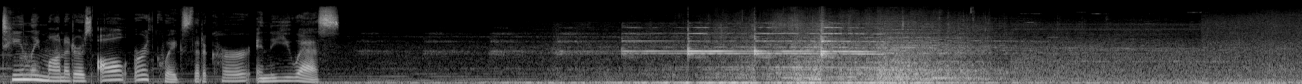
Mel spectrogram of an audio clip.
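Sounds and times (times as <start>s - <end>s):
diesel train rumbling past: 3.4s - 13.0s.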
